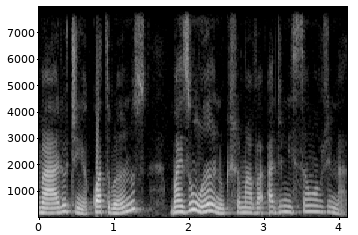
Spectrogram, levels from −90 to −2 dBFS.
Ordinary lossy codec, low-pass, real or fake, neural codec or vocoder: none; none; real; none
